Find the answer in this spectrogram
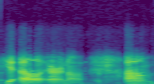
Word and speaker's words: Yael Aronoff: I think it's Yael Aronoff. Hi, that's a good attempt. I know it's an unusual name. It's Yael Aronoff.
